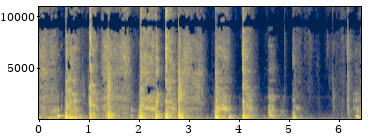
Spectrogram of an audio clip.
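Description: A man laughing hard in short coughing bursts, about two a second, dying down toward the end.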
